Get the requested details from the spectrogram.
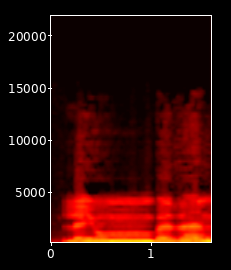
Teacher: تو لینبذن، نون ساکن کے بعد با ہے، لینبذن، नून मुशद्दद है, इसके अंदर हर्फ गुन्ना होगा, यानी गुन्ना होगा, एक अलिफ के बराबर, नाक में आवाज ले जाएंगे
